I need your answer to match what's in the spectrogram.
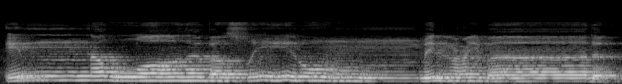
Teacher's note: ان میں نون مشدد پہ غنہ ہے اور نون کی زبر کی وجہ سے لام اس میں جلالہ پر ہے.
